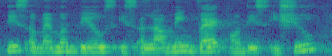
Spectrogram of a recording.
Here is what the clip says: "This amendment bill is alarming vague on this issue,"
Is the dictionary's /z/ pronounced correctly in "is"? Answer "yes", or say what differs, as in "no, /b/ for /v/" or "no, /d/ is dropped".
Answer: no, /s/ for /z/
